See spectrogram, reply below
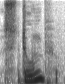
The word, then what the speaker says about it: stoemp: Alors stoump, ça s'écrit S-T-O-E-M-P, et ça se prononce stoump, pourquoi? Parce que O-E... En Belgique, en flamand, ça se prononce ou comme Pouls, comme Poulvorde, comme un certain nombre d'autres exemples.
